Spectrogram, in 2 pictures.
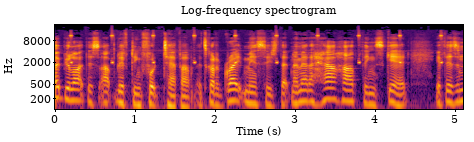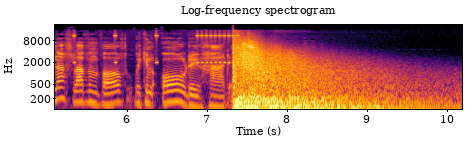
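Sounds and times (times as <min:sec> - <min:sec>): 
speech: 0:00.0 - 0:08.3
explosion effect from an uplifting foot-tapping song: 0:07.3 - 0:10.1.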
